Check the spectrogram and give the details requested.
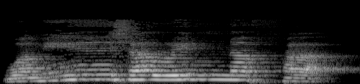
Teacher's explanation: Pertama hamzatul wasl, kedua lam asyamsiyah, maka langsung kepada nun. Dan nun di sini ditasydidkan wujubul gunnah.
